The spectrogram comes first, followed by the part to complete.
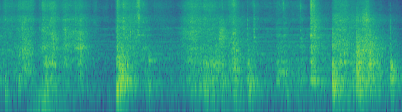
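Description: Cardboard mailer packaging being pulled open and handled: irregular scraping and rustling of cardboard, with sharper rips or knocks about a second in and again near the end.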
